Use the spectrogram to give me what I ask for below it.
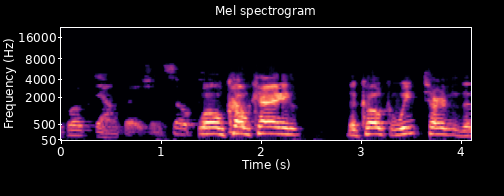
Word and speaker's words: Kokane: the ghetto or you call cocaine no but we turn it around and spell it k-o-k-a-n-e that means when you hear cocaine funk you are going to get hooked but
